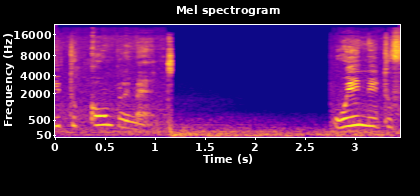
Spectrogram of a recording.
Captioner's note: cinematic hit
